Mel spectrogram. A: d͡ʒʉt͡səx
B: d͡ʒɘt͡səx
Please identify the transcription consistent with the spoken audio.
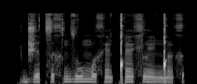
B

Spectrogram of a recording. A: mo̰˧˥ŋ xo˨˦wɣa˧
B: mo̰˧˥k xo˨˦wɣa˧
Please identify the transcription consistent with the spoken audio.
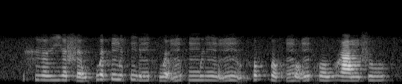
A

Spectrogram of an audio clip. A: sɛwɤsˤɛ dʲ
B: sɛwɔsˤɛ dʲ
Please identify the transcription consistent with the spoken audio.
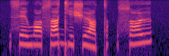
B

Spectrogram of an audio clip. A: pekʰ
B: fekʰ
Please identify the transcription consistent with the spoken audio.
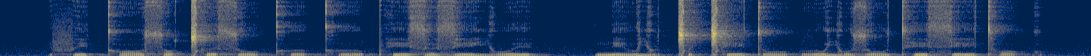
B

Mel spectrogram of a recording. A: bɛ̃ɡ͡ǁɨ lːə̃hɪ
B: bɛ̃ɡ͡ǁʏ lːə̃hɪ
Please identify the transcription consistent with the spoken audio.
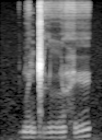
A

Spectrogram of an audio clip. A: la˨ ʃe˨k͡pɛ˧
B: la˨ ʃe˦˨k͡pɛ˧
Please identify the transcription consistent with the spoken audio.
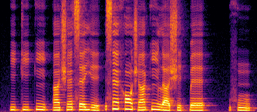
A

